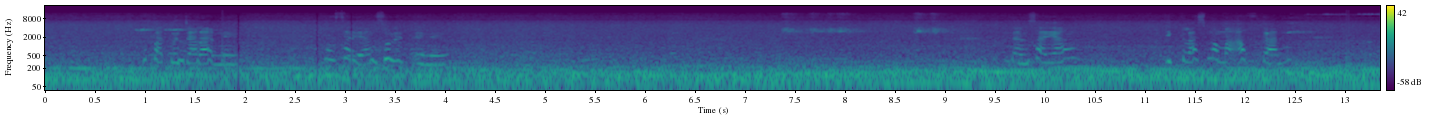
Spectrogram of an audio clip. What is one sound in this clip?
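A woman speaks briefly and softly close to a microphone.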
